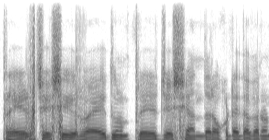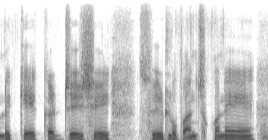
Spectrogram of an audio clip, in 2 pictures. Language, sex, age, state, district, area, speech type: Telugu, male, 18-30, Telangana, Sangareddy, rural, spontaneous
